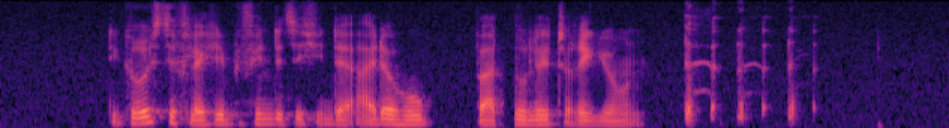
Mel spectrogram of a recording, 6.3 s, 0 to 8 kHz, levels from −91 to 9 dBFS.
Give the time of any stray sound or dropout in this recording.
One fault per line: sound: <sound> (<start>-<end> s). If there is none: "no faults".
sound: dropout (3.4-3.4 s)
sound: cough (4.6-5.5 s)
